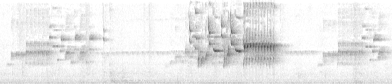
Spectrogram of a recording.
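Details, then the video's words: European goldfinch singing a long, varied twittering song: liquid chirps, a tumbling series of descending notes, then a loud rapid buzzy trill, and a final quieter twitter. "Chant Chardonneret"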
